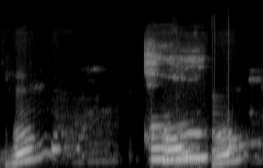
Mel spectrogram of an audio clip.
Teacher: আপনার মিমের উচ্চারণের স্থানটি হলো ঠোঁটের শুকনা জায়গায়।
